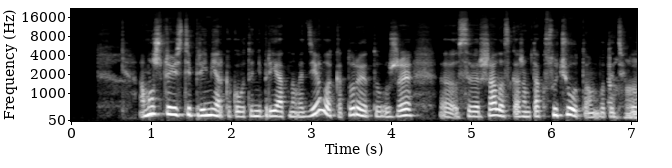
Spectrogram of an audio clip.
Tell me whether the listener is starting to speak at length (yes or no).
yes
